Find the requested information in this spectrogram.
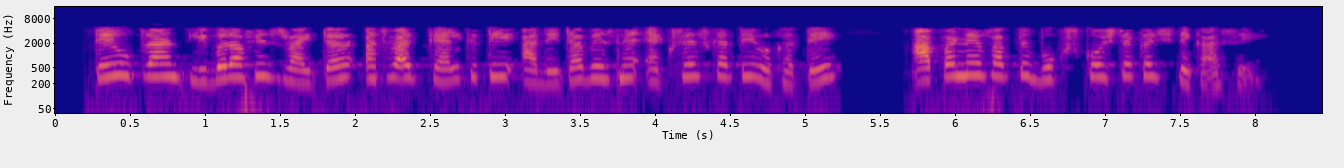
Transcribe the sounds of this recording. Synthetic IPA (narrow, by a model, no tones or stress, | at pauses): t̪eupɾãnt̪libəɾɔfisɾaiʈəɾət̪ʰəʋakɛlkt̪iʔad̪eʈabisneʔɛkseskəɾt̪iʋəkʰət̪e | apəɳnefək̚t̪əbukskoʃʈəkət͡ʃd̪ekʰa̰ʃḛ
